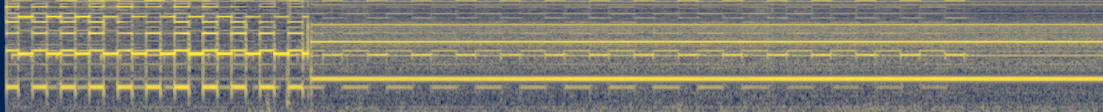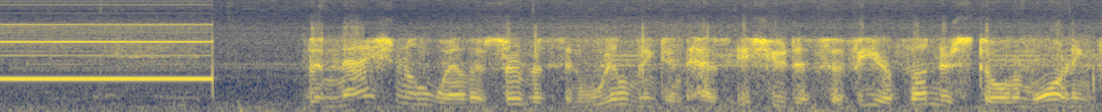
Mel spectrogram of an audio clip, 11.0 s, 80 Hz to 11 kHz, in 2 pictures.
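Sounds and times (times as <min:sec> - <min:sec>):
rapid two-pitch beeping: 0:00.0 - 0:06.6
steady warning alarm tone: 0:00.0 - 0:06.6.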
